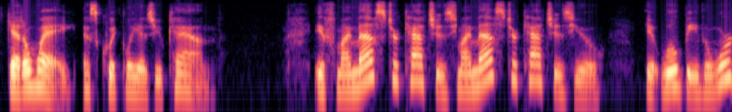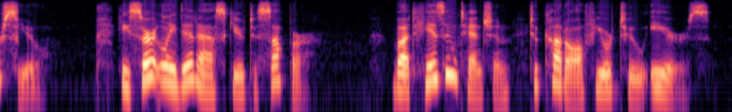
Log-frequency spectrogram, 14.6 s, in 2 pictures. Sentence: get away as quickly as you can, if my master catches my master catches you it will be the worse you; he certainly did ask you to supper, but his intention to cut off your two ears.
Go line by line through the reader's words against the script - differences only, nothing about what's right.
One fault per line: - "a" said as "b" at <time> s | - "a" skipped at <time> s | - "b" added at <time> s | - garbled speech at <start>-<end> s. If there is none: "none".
none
